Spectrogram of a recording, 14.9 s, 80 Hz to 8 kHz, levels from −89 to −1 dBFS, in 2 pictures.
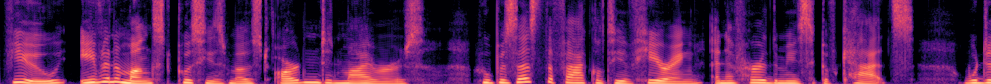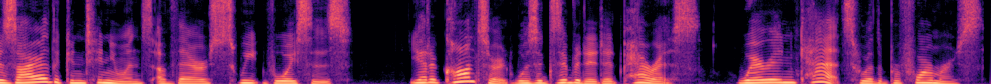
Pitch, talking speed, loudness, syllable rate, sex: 215 Hz, 160 wpm, -18 LUFS, 5.0 syllables/s, female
